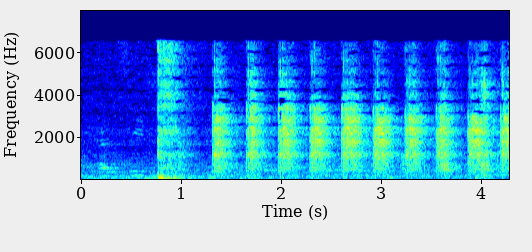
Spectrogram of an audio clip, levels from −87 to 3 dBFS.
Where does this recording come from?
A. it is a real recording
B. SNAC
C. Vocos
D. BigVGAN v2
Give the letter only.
A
